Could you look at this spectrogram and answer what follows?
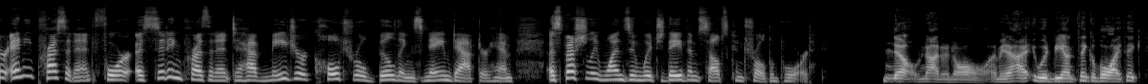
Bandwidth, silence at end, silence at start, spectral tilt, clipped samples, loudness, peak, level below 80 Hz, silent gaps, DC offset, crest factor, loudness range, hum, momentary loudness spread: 16.5 kHz; 0.1 s; 0 s; -4 dB/octave; under 0.1%; -25 LUFS; -8 dBFS; -74 dBFS; 8.55-8.62 s; under 0.1%; 18 dB; 3 LU; none; 9 LU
